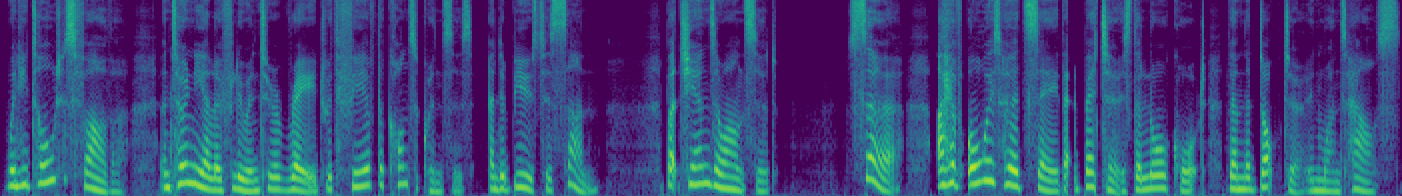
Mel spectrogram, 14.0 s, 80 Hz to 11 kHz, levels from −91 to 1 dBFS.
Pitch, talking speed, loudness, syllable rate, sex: 215 Hz, 170 wpm, -18 LUFS, 5.0 syllables/s, female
